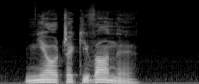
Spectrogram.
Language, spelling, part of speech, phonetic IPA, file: Polish, nieoczekiwany, adjective, [ˌɲɛɔt͡ʃɛciˈvãnɨ], Pl-nieoczekiwany.ogg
